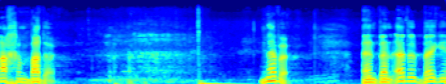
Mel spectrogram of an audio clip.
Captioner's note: laughter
